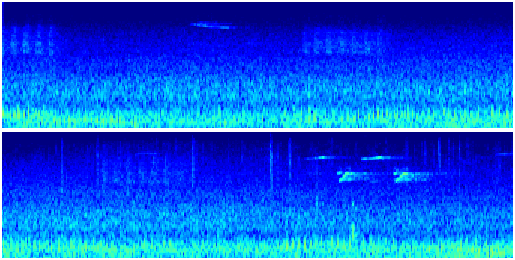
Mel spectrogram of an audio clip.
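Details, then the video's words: Spawning common frogs near Uppsala's Sunnersta yellow trail give a constant low, rolling purr of overlapping calls, recorded with a parabolic microphone just above the water; scattered high bird chirps and trills join near the end. "Spelande vanlig groda"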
